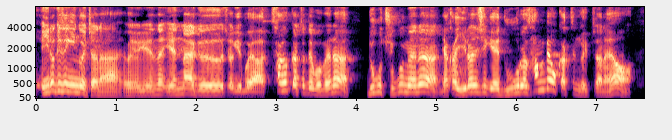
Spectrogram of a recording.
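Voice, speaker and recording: A man's voice: on the high side, big pitch swings, quick pace, hardly any pauses. A man teaching a history class to students in a playful lecture, laughing and acting out quotes.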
